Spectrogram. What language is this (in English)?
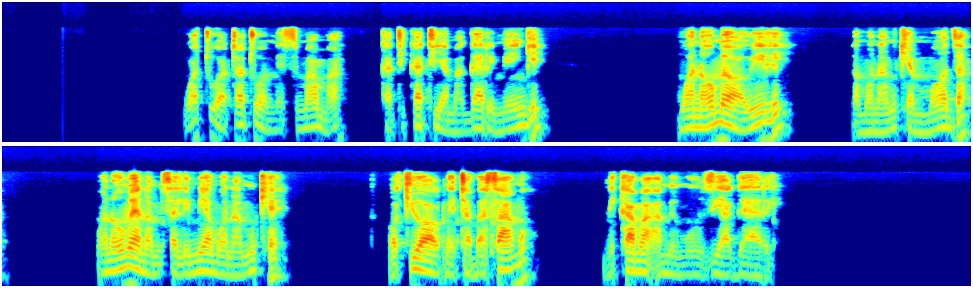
Swahili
